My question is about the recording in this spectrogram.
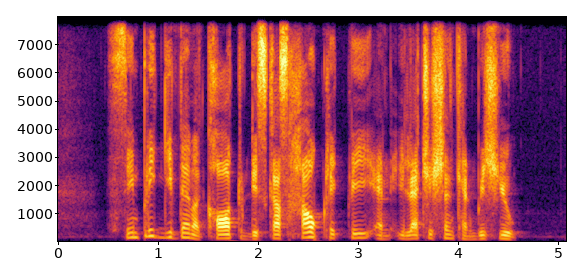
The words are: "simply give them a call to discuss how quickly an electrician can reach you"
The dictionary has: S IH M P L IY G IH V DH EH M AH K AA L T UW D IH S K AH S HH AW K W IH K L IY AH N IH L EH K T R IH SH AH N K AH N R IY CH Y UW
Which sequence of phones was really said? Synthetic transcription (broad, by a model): S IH M P L IY G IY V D EH M AH K AA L T UW D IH S K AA S HH AW K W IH K L IY AH N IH L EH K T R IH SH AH N K AH N W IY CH Y UW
